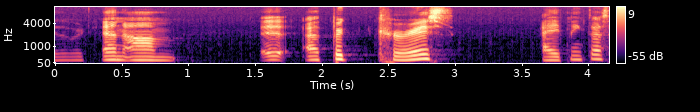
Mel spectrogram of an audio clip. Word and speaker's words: Epicurus: Is that how you pronounce his name? Epicurus.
